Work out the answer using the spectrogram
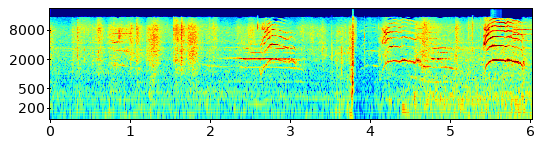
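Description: Young kitten mewing: several short, high-pitched mews, some rising then falling, bunched in the second half. A single sharp click a little past the middle.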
